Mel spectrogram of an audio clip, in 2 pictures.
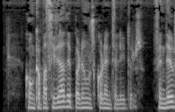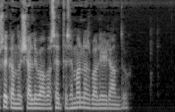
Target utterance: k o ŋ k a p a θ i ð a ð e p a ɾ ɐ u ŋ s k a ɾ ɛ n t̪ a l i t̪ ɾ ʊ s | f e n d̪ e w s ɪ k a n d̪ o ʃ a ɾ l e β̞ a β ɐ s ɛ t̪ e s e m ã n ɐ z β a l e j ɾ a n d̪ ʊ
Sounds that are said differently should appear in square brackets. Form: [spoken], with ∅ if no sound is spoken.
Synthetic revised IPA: k o ŋ k a p a θ i ð a ð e p a ɾ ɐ u ŋ s k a ɾ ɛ n t̪ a l i t̪ ɾ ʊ s | f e n d̪ e w s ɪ k a n d̪ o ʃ a [∅] l e β̞ a β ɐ s ɛ t̪ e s e m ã n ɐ z β a l e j ɾ a n d̪ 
